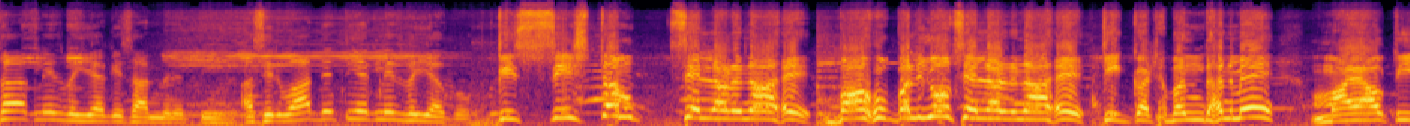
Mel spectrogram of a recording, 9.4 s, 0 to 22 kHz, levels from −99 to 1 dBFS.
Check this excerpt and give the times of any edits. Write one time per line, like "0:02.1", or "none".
0:03.1
0:05.5
0:07.3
